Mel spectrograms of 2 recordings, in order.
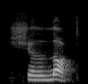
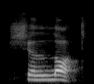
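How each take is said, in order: Both takes have the same delivery.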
